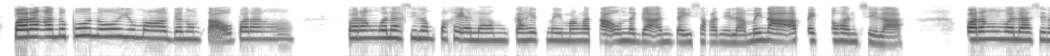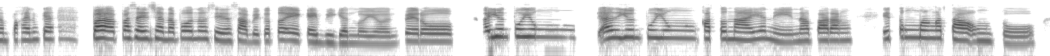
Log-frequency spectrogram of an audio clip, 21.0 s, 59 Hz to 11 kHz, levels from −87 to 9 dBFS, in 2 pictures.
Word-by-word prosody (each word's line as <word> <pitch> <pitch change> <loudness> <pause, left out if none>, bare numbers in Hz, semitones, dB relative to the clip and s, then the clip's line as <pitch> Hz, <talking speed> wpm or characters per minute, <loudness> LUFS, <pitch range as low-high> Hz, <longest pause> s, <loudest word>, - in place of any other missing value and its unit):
parang 350 +1 +12
ano 365 +1 +4
po 400 +1 +2
'no 375 -1 +1
yung 350 -1 -5
mga 310 -2 0
ganung 290 0 -8
tao - - -1
parang 290 - -5 0.5
parang 320 0 +1
wala 325 -1 +2
silang 315 -1 -5
pakialam 265 -3 -5
kahit 260 0 -3
may 255 -1 -8
mga 250 0 -4
taong 240 +1 0
nag-aantay 225 -1 -3
sa 235 +1 -8
kanila, 215 -1 -6
may 250 +2 -3
naaapektuhan 255 0 +1
sila. 195 -6 -3 0.7
Parang 290 +1 +7
wala 280 -1 +3
silang 260 0 -7
pakialam 265 +1 -6
kaya 290 -1 -3 0.4
pa 315 -2 +10
pasensya 310 -1 0
na 275 - 0
po 310 +2 -1
'no 305 0 -4
sinasabi 245 -4 -3
ko 245 - -5
to 275 - -3
eh 255 -2 0
kaibigan 215 -3 -5
mo 195 - -9
yun, 190 0 -10
pero 240 0 -2 0.3
ayun 360 +3 +2
po 370 0 0
yung, 365 -1 -1 0.6
ayun 330 +2 0
po 340 - -6
yung 320 -1 -7
katunayan 295 -1 0
eh, 225 -2 -9
na 250 +1 -3
parang 260 0 0 0.3
itong 340 +3 -6
mga 325 -1 +1
taong 250 -4 +2
'to 185 -1 -11
270 Hz, 155 wpm, -25 LUFS, 240-315 Hz, 0.7 s, parang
